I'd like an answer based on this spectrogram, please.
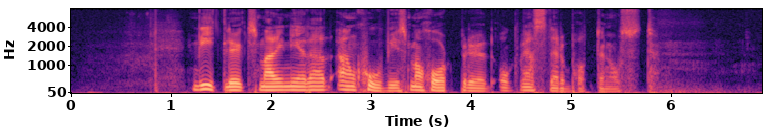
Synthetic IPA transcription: viːt̪løːksmaɾɪneːɾad̪anɧuːvɪsmɛhɔʈ̚bɾøːd̪ɔkvɛst̪əɾbʰɔt̪ːənʊst̪

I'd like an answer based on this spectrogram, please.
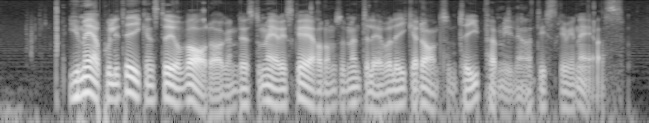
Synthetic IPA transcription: jɵmeːɾpʰʊlɪt̪ʰiːkənst̪yːɾvɑːɖɑ̰ːɡənd̪ɛst̪ɔmeːɾːɪskeːɾaɖɔmsɔmɪnt̪əlḛːvəɭiːkad̪ɑ̰ːnt̪sɔmt̪ʰyːpfamɪ̰ljə̰nʔat̪̚d̪ɪskɾɪmɪ̰nḛːɾa̰s

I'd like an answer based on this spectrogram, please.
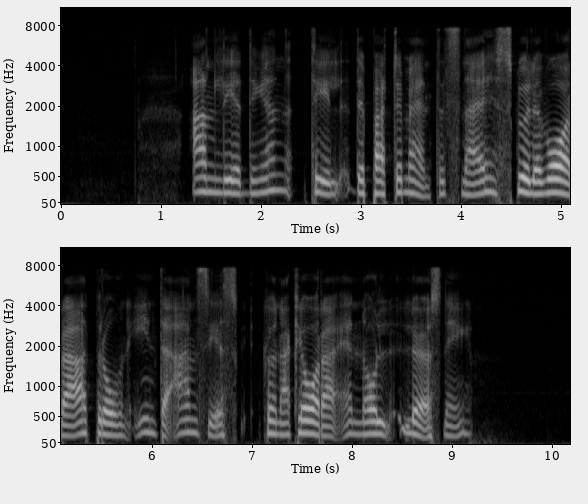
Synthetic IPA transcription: anːleːd̪̚nɪŋənt̪ʰɪld̪ɛpaʈəmɛnt̪ət̪snɛjskɵlːəvɑːɾaːt̪̚bɾɔːnɪnt̪ə̰ʔanseːs | kʰɵnːakʰlɑːɾaʔɛnːɔlːøːsnɪŋ

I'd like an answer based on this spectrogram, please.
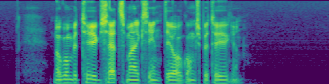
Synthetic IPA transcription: noːɡɔnbɛt̪ʰyːɡsɛt̪smæɾksɪ̰nt̪əɪɑ̰ːvɡɔŋsbɛt̪ʰyːɡə̰n

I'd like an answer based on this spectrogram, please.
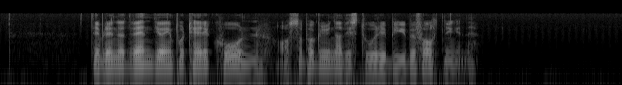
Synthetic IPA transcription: d̪̥eːbleːnœd̪ʋɛnd̪ɪoːɪmpʊʈʰeːɾəkʰuːɳɔ̰sɔpʰoːɡɾʉnɑːʋd̪iːst̪uːɾəbyːbəfɔlknɪŋə̰nə̰

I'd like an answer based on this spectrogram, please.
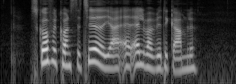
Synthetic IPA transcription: sɡ̥ɔ̽fð̞̩ˠkʰɒ̽nsd̥æt͡sʰe̝̰ːɐð̞̩ˠjɑ̈ɪʔæd̥æl̰ʋɑ̈ʋe̝d̥e̝ɡ̥ɑ̈mlə

